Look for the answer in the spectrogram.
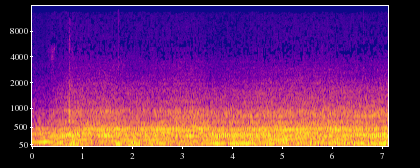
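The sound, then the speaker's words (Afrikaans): A Mercedes X350d pickup truck engine drones loudly and steadily throughout, a deep continuous rumble with a faint whine on top as it pulls strongly and accelerates, with no voices. “Die X350D se gesofistikeerde masjien trek sterk teen enige eenheidspoed.”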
